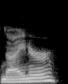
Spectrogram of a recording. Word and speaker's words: niner: is pronounced four third nine is pronounced niner and the reason is nine is niner because in german nine means no and uh even better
